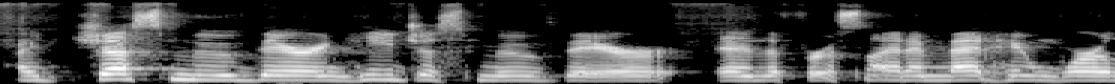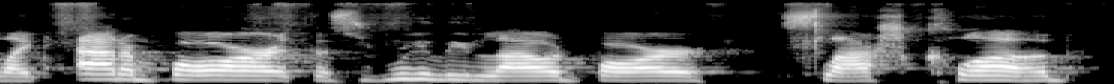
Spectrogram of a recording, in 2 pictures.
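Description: Woman from lithuania, podcast guest, tells stories all animated and chatty. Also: mid-range voice, moderate pace, gravelly, hardly any pauses. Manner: lively storyteller, animated. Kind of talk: casual interview chat.

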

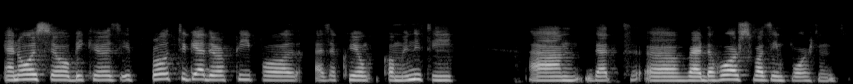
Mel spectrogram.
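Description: A woman with a Hungarian accent and a mellow, relaxed voice at a middle pitch. She explains things as an interview guest, often pausing to find her words in a second language. The sound is slightly dull and lo-fi. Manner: hesitant, searching for words in non-native English. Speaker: interview guest, equestrian rider.

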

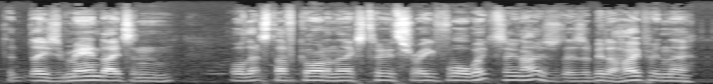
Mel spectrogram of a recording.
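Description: Male podcast host, broad Australian accent, casual and colloquial, mid-pitched everyday voice. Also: fairly even intonation, fairly quick. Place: mobile podcast setup at an outdoor rally.

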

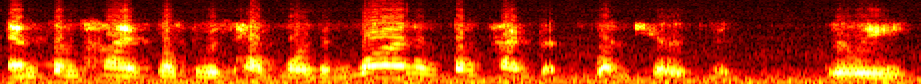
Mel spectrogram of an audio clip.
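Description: A woman's voice: low-pitched, a little fast, creaky, slight background noise, rough recording. A woman from Seattle, speaking as an interview guest in an earnest, reflective way. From Seattle, USA. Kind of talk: interview conversation.

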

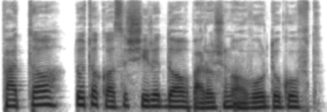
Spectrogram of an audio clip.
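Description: A man narrating a story in a calm, even storytelling manner. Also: mid-range voice, no room sound. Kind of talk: scripted narration.

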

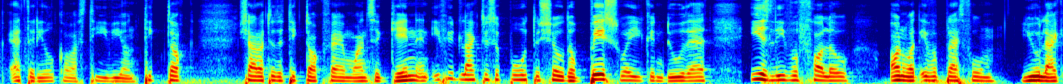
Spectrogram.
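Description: A man's voice: medium pitch, mellow. A South African man co-hosting a podcast in casual banter, with laddish, bro-heavy slang. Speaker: podcast co-host.

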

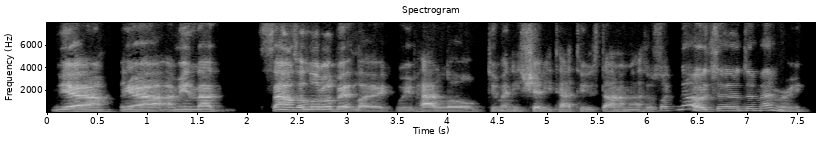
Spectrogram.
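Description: A man's voice: mid-range voice, moderate pace. Rambling man in his thirties, from Honduras. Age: 30s. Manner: rambling, lots of fillers like "you know". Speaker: tattoo artist guest. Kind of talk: casual conversation.

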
